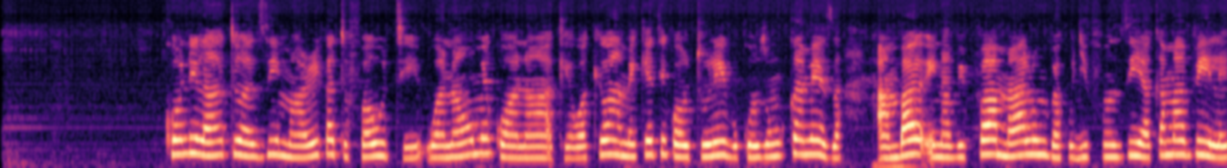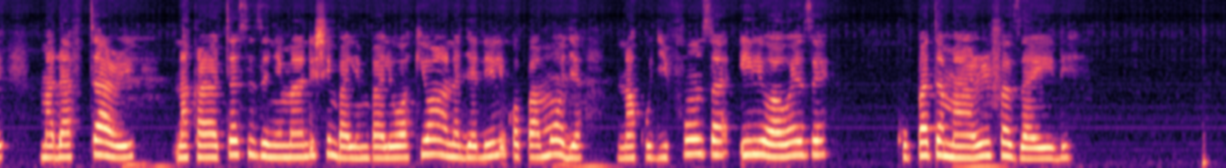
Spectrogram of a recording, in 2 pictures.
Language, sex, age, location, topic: Swahili, female, 36-49, Dar es Salaam, education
